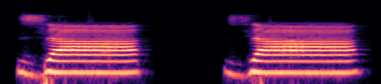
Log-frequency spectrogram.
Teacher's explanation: जा सीटी की आवाज से अदा करना है। जा जा सीन जा और सीन का एक ही तलफ़ुज़ है, सीन में भी आपने सीटी की आवाज लानी है।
